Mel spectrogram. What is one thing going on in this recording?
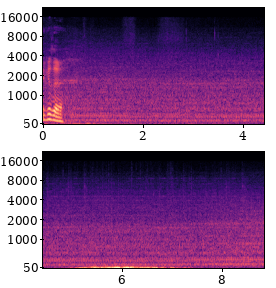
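A harvester engine hums steadily.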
